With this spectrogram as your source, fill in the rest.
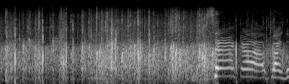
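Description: Loud applause for a speaker at a political gathering, dense clapping that cuts off abruptly near the end as a voice begins speaking.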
